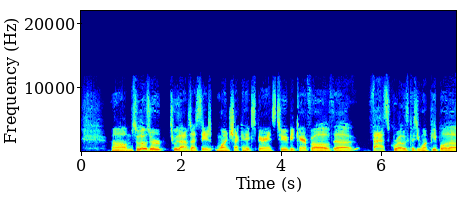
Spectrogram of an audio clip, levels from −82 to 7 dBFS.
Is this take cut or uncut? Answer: cut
